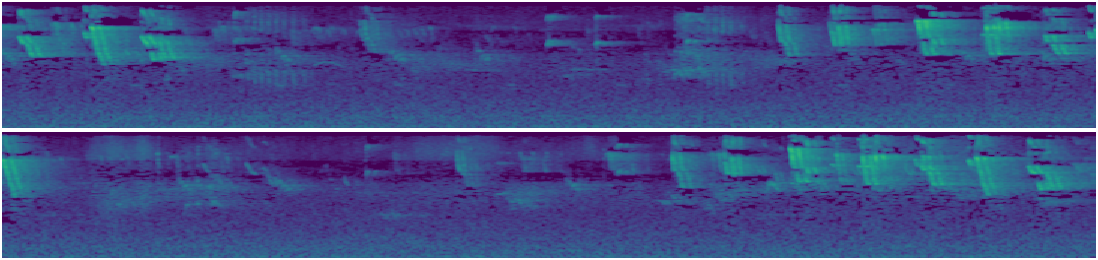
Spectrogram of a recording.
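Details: Canary pouring out a long, varied song: fast runs of high, crisp, stuttering notes in clustered bursts, a lull in the middle, then a dense, energetic stretch of repeated chirping phrases.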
